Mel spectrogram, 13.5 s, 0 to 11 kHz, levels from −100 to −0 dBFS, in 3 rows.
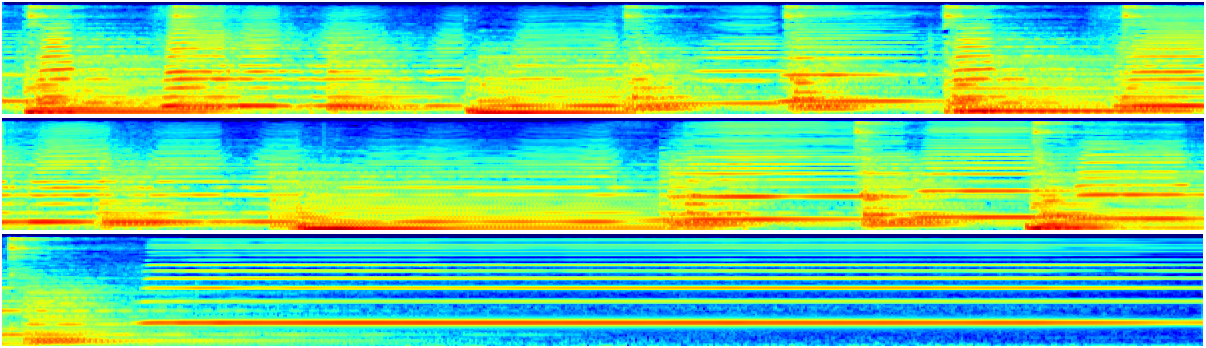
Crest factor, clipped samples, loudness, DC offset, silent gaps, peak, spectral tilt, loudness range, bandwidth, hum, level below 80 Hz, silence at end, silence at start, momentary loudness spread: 16 dB; under 0.1%; -18 LUFS; under 0.1%; none; 0 dBFS; -5.5 dB/octave; 3 LU; 10 kHz; none; -24 dBFS; 0 s; 0 s; 9 LU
